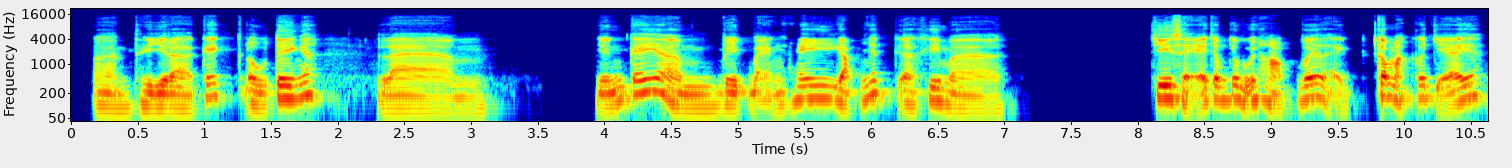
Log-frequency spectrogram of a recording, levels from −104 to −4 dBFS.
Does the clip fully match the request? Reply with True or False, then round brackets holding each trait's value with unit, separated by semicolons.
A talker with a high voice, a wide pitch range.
False (115 Hz; 8.2 semitones)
